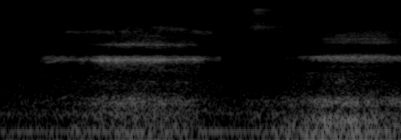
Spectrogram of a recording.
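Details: Soft whistling snores on slow breaths, about two in four seconds, from a tired sleeping puppy, possibly dreaming; snoring.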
